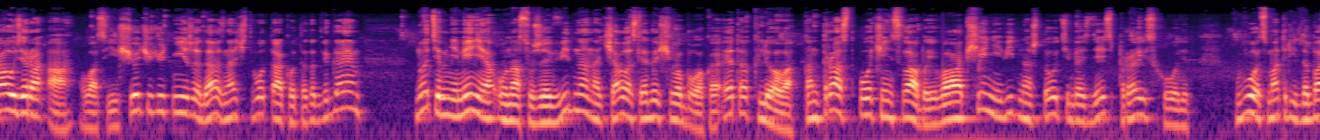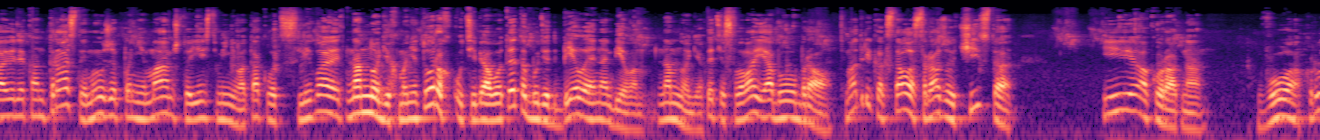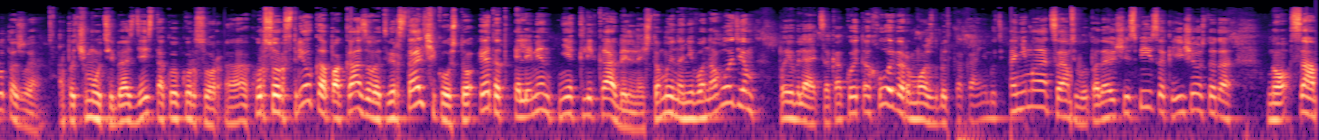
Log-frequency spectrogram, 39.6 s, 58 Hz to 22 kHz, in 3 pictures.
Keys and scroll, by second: 6.6 ctrl+z, 9.6 ctrl+\, 15.5 ctrl+z, 16.0 ctrl+z.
